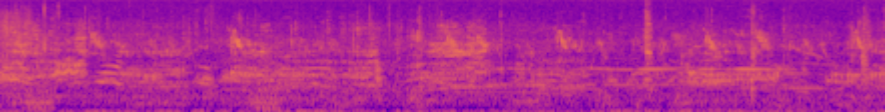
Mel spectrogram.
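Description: Farmyard fowl calling, a scattering of short honks and calls with no one voice standing out.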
